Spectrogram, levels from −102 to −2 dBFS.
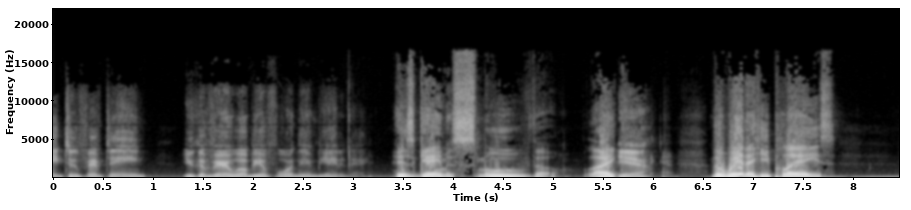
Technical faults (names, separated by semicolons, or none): none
